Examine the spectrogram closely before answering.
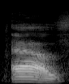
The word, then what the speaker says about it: adze: It's pronounced Adze, I believe. It's A-Z, sometimes A-Z-E.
